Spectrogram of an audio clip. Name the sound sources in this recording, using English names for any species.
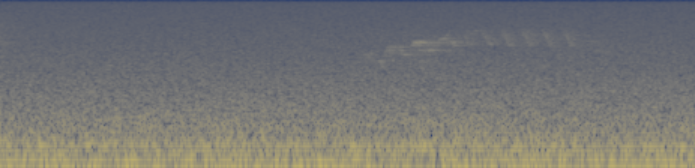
Swainson's Thrush, Ovenbird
